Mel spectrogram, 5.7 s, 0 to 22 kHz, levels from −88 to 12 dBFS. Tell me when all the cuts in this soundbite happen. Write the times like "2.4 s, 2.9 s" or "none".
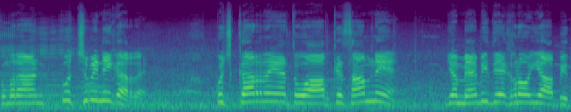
none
